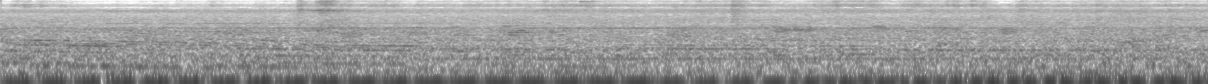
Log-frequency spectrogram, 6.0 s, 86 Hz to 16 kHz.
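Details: STM 37-021 on the 171: deep, steady rumble with a throbbing pulse near three beats a second under the engine drone; odd noise, source not pinned down.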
